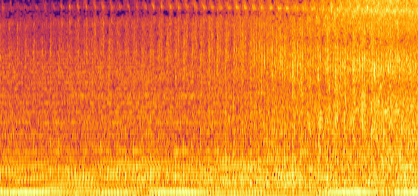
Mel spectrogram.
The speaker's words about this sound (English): I jumped on a helicopter and headed back in.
